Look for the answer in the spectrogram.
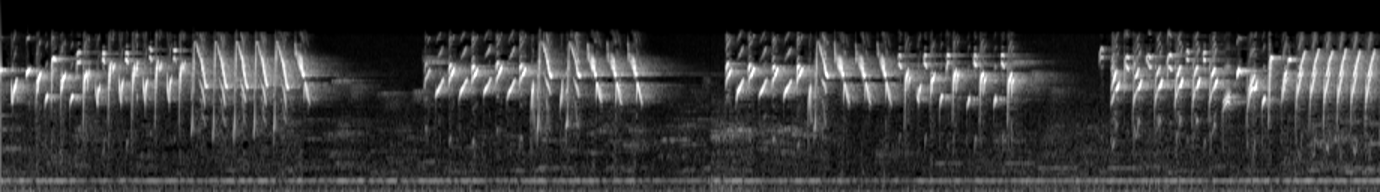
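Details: Captive two-year-old European goldfinch in breeding-season song meant to draw females, delivered in four bursts of rapid liquid twittering and buzzy trills of two to three seconds each, separated by brief silences, with a low constant hum behind.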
